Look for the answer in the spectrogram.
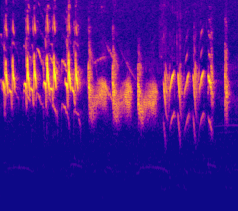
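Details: Rich, rapid mockingbird song, chalk-browed species: bursts of doubled chirps, broad scratchy notes and a quick series of downslurred whistles in close succession.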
